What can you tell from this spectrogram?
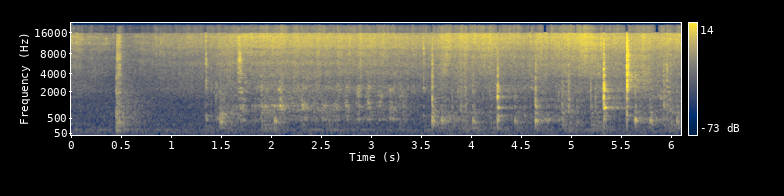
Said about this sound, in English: just simmer those off a little bit with the rest of the vegetables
